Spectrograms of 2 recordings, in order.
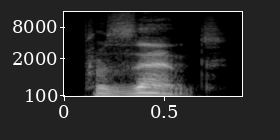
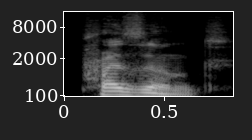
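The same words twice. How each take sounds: First: "present" with weak start, stressed second syllable. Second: Noun form, lean on the start of "Present"; stress on first syllable. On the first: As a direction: verb form, lean on the end of "present". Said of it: "whereas the verb will be". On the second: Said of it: "the noun will be". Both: Shown as a demonstration.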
